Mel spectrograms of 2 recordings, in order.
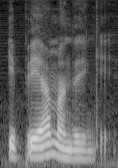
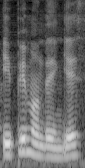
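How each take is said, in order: First: The name is said with the home-language pronunciation. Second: The name is said like the French word. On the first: The speaker calls it right. "c'est comme ça qu'on le prononce chez moi" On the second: The speaker calls it wrong. "c'est même pas épée mandingue"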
